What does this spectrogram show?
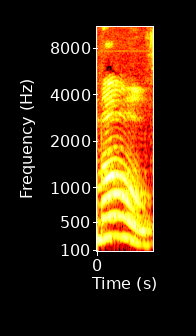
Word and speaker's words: mauve: Most Americans say mauve. That is not the correct way to pronounce that word. If you watch anybody on YouTube in the UK, they always say mauve and they are saying it correctly.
